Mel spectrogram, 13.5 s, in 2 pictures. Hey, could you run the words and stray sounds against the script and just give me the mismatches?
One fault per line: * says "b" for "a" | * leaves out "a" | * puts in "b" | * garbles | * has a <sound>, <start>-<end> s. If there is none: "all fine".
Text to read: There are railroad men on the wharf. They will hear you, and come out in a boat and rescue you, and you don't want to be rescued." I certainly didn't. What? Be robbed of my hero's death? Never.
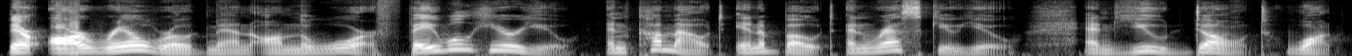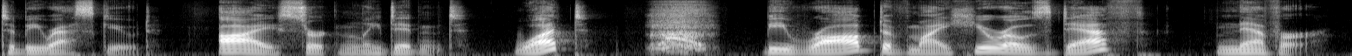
* has a sniff, 10.0-10.4 s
